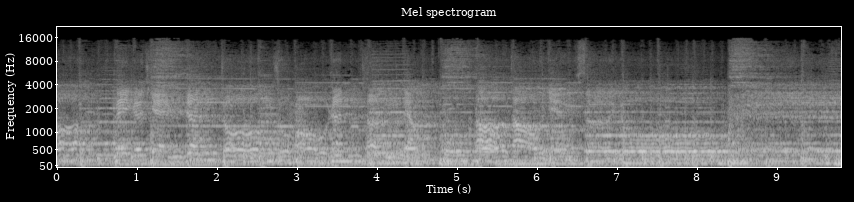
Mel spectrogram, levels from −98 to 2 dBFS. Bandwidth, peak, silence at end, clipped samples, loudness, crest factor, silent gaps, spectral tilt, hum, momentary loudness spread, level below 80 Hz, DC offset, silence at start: 16 kHz; -8 dBFS; 0 s; under 0.1%; -22 LUFS; 14 dB; none; -5.5 dB/octave; none; 3 LU; -38 dBFS; under 0.1%; 0 s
